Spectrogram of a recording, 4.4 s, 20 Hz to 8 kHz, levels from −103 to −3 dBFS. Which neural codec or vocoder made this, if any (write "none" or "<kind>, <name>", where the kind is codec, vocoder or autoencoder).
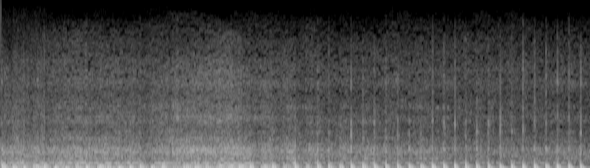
codec, DAC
